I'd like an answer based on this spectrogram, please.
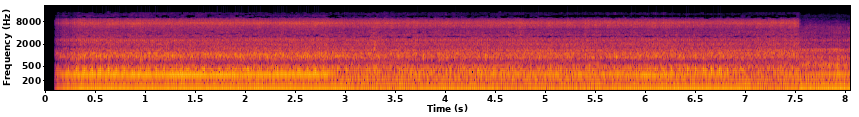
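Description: JCB 3DX backhoe loader's four-cylinder diesel engine running steadily as the backhoe arm digs.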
